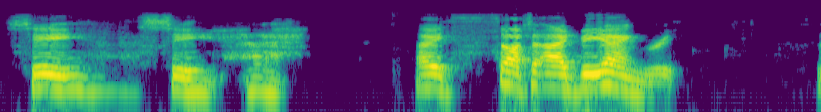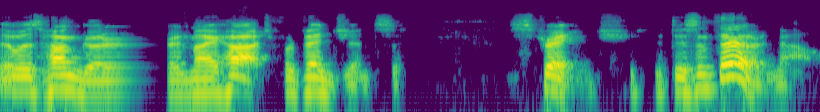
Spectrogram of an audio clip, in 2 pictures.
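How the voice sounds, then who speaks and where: An actor playing an earnest, pious immigrant man with halting, solemn delivery in a radio drama. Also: medium pitch, animated, a bit bright, full character voice. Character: earnest Italian immigrant man, pious, grieving, slow-spoken. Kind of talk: 1940s radio drama acting. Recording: slightly dull video-call audio.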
